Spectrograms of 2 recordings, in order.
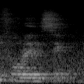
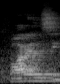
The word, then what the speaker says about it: फोरेंसिक: इसके बाद अभियोग निदेशालय है इनका, और है इनके पास सीबीआई के पास केंद्रीय फोरेंसिक, फॉरेंसिक आप बोलते हैं, वो गलत है वर्ड, फोरेंसिक होता है।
